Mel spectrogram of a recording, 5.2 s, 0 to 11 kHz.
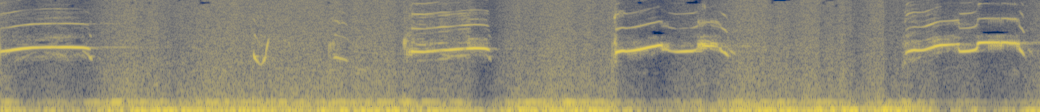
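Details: Ospreys at Charlo, Montana, on 31 August 2023 at 09:36, heard from a live nature cam: scattered whistled chirps, some rising and slurred, in short bursts over a steady low hum.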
